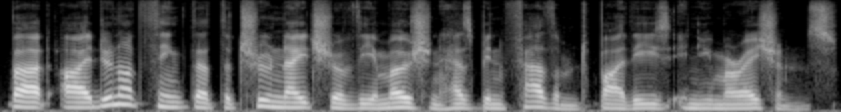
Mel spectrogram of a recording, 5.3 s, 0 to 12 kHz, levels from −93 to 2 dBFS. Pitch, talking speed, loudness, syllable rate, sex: 140 Hz, 205 wpm, -18 LUFS, 5.7 syllables/s, male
